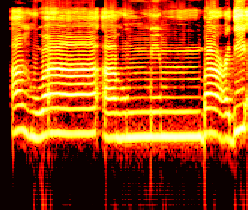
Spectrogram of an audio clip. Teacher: مد متصل بڑی مد، اس کو 4 حرکات کے برابر کھینچنا ہے · اگر نون ساکن کے بعد آپ کے پاس با آ جائے تو نون ساکن اس میم میں تبدیل ہو جائے گا. یہ چھوٹی سی میم جو آپ کو نظر آ رہی ہے نا، اس میم میں تبدیل ہو جائے گا. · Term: اقلاب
